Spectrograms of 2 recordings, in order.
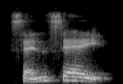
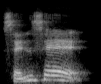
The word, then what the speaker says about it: sensei: Whenever you have a kana that ends in the sound e, like se, me, ne, he, and so on and so forth, and it's followed by e, you prolong the e sound. So you do not pronounce sensei. You just say sensei.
